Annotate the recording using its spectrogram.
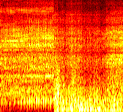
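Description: Jawa Perak's single-cylinder engine running on the move with an even firing beat. About a second in it gets louder and fuller as the rider opens the throttle and accelerates.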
